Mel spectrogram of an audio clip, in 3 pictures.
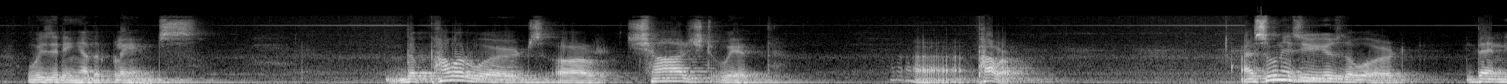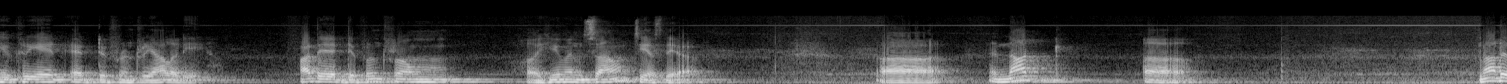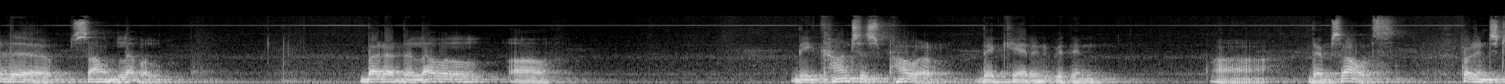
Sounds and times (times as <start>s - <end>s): Speech: 0.3s - 2.1s, 3.9s - 7.9s, 8.9s - 10.5s, 12.4s - 17.4s, 18.1s - 22.3s, 23.8s - 25.8s, 26.5s - 27.2s, 29.8s - 32.0s, 33.8s - 35.9s, 38.1s - 41.3s, 42.2s - 44.2s, 44.8s - 45.1s.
